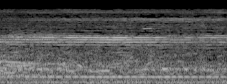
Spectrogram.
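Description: A vehicle horn sounding one long, steady note over the noise of a jostling, chattering crowd.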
